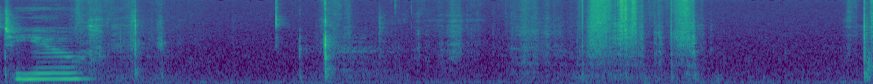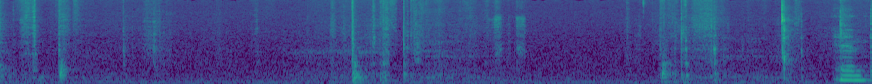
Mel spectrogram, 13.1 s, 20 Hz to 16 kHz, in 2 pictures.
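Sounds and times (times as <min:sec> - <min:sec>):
paper rustling: 0:03.1 - 0:05.4.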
